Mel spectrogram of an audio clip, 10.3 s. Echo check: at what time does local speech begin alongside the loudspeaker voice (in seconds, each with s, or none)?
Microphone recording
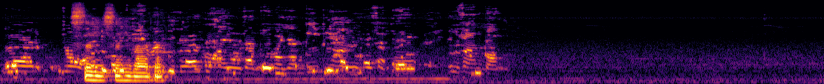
1.0 s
